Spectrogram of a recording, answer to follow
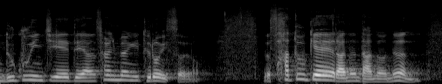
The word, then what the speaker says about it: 사두개: 사두개라는 단어는 히브리어로 사독이라는 말이고, 이걸 이제 헬라어식으로 그리스 발음으로 했을 때 이제 사두개라는 발음이 되는 것입니다.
